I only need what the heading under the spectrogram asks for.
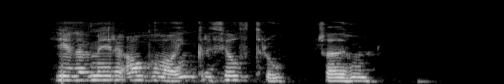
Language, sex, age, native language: Icelandic, female, 20-29, Icelandic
